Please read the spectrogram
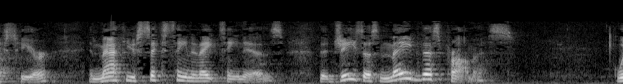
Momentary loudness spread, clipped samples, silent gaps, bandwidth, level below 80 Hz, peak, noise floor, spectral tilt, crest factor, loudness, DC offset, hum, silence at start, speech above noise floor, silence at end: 16 LU; under 0.1%; none; 8 kHz; -52 dBFS; 0 dBFS; -48 dBFS; -5.5 dB/octave; 20 dB; -18 LUFS; under 0.1%; none; 0 s; 29 dB; 0 s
